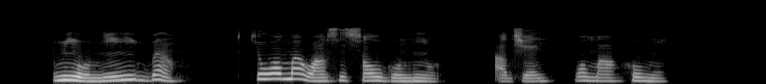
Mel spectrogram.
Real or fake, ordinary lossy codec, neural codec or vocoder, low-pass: fake; Opus, 64 kbps; autoencoder, 44.1 kHz, a latent of 192 numbers a frame, MeloTTS; 5.4 kHz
